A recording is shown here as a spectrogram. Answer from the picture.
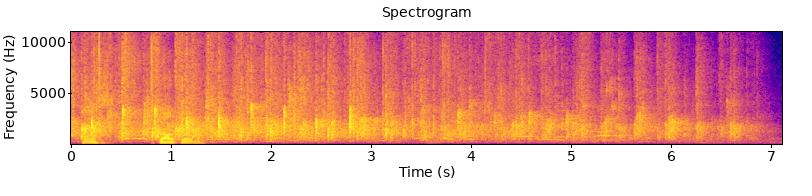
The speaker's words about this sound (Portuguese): E o senhor do som, que impecável. Uma salva de palmas.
